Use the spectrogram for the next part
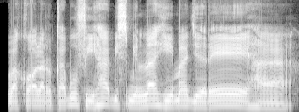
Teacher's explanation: Nah, itu baru imalah. Miring dari fathah ke vokal i jadinya e.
